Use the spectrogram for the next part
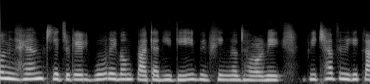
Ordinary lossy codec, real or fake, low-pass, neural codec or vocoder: none; fake; none; codec, 16 kHz, 0.5 kbps, FreqCodec, larger model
